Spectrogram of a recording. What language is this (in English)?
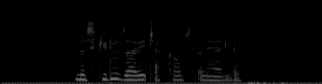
Amharic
